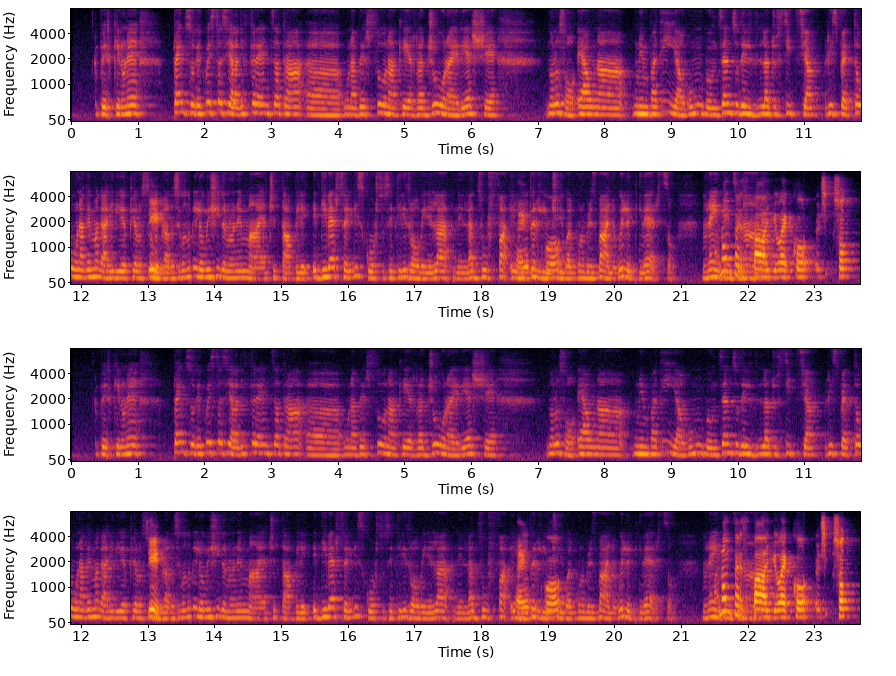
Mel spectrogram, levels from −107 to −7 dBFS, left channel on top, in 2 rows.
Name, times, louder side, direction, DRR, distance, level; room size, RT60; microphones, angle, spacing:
voice 1, 0.3-22.3, left 3 dB, 40° left, 0.4 m, -35 dB
voice 2, 18.5-19.2 21.5-23.4, right 3 dB, 50° right, 0.5 m, -28 dB
12.5 x 5.2 x 4.5 m
head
